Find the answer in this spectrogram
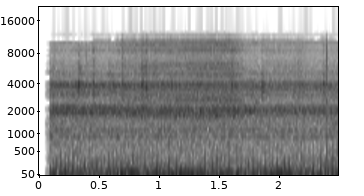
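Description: Fire burning close to a helmet-mounted camera: a steady low rumble with a few sharp crackles, over a constant high-pitched whine.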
